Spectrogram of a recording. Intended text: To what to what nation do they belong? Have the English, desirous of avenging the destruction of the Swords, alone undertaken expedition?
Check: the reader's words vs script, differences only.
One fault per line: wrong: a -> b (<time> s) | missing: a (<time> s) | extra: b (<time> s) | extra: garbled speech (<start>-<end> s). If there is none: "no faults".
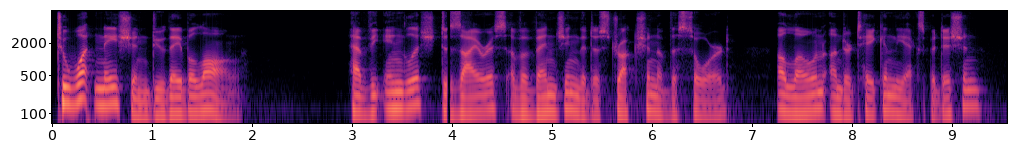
missing: to what (0.4 s)
wrong: Swords -> Sword (6.3 s)
extra: the (8.4 s)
